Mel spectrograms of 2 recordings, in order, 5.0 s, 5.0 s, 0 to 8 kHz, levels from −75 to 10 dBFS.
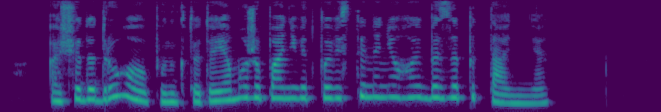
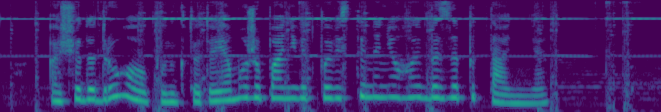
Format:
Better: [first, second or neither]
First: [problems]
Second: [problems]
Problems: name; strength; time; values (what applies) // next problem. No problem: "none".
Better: first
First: none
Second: background sound (Bicycle bell); 9 dB below the speech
